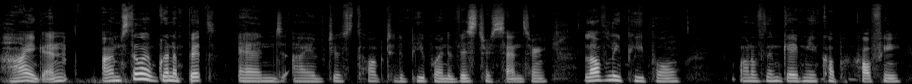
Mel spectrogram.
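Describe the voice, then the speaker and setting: A man's voice: a little high, fairly even intonation, normal speed, hardly any pauses, dry recording. A man telling anecdotes in a casual, rambling, self-deprecating audio diary while out on a walking trip. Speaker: travel vlogger on a solo walking trip.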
